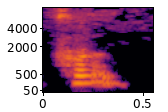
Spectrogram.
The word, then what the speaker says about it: Proulx: It was like Peru, but they pronounce it Pru.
